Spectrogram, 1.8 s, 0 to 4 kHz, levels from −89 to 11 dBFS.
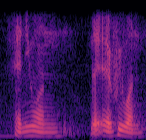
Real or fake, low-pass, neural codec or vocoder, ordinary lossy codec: real; 3.6 kHz; none; none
